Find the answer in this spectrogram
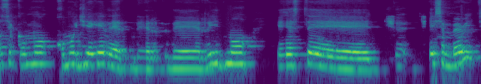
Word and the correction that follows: Cushenberry: Cushenberry. Cushenberry, perdón, siempre lo digo mal.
